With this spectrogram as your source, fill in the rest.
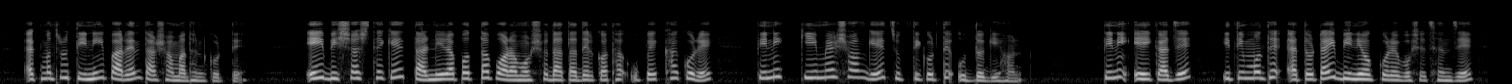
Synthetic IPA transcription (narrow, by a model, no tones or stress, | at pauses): ɛkmat̪ːɾot̪inijpaɾent̪aɾʃɔmad̪ʱankoɾt̪e | ejbiʃːaʃt̪ʰeket̪aɾniɾapot̪ːapɔɾamoɾʃod̪at̪ad̪eɾkɔt̪ʰaʔupekʰːakoɾe | t̪inikimeɾʃɔŋɡet͡ɕuk̚t̪ikoɾt̪eʔud̪ːoɡiɦɔn | t̪iniʔejkad͡ʑe | it̪imod̪ʱːeʔɛt̪oʈajbinijoɡ̚koɾeboʃet͡ɕʰend͡ʑe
